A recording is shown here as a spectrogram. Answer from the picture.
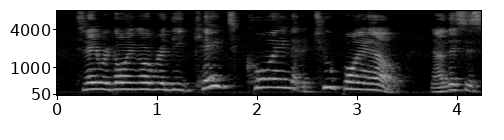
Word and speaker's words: CATE: with another video today we're going over the Kate coin 2.0 now this is spelled cat with an e at the end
